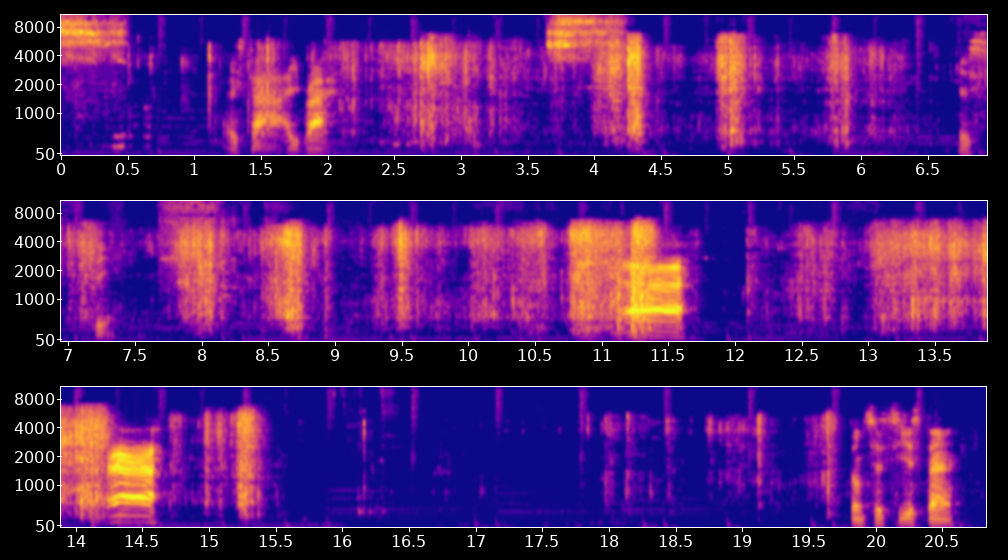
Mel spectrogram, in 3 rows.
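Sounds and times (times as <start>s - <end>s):
speech: 0.4s - 2.2s, 6.7s - 7.4s, 19.8s - 20.7s
plastic shrink wrap torn open by hand: 1.1s - 15.5s, 17.8s - 19.9s.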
